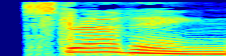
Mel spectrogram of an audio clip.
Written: strutting

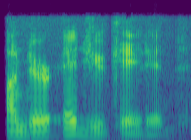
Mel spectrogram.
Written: undereducated

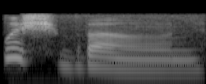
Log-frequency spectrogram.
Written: wishbone

